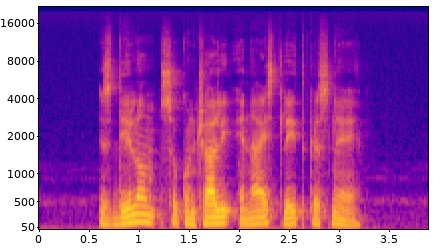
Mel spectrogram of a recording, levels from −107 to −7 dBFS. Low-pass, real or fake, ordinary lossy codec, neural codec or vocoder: 19.8 kHz; real; none; none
